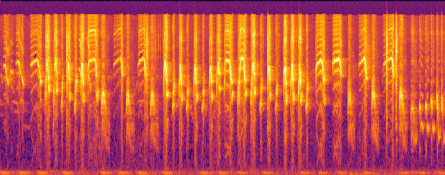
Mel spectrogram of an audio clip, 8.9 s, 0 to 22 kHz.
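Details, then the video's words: White-rumped shama, one male kept with six females to stir their mating mood: a dense, rapid run of bright whistled and chipping notes, varied and high, delivered almost without pause, with a low steady hum beneath. "MANCING BIRAHI 6 MURAI BATU BETINA DENGAN 1 JANTAN"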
